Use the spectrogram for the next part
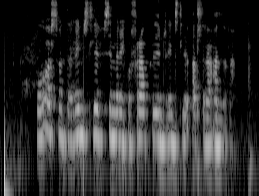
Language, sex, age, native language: Icelandic, female, 20-29, Icelandic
